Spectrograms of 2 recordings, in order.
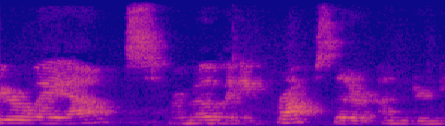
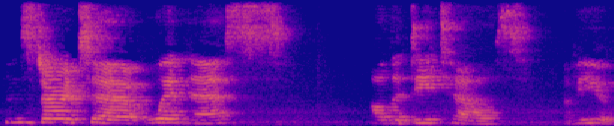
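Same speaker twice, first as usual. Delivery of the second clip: guided meditation. Acted. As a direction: lead them inward gently, letting silence sit. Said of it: "we'll do a little guided meditation".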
